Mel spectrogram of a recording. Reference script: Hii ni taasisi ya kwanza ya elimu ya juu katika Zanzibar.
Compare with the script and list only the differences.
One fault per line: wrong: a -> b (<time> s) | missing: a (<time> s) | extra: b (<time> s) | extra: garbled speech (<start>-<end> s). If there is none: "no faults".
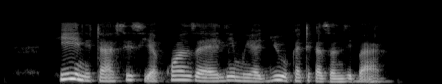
no faults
